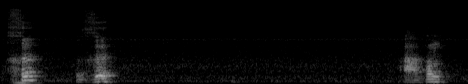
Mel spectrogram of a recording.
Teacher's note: Добавьте голос «х», «г». Получится задняя звонкая щелевая «г»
